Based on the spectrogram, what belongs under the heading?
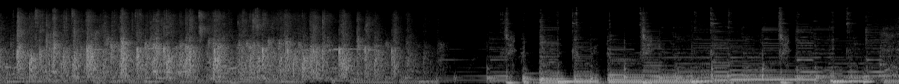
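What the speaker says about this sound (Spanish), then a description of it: "un aplauso para un poeta" A poetry festival audience in Córdoba applauds a poet with a burst of dense clapping from many hands that fades after about four seconds, followed by music taking over.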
